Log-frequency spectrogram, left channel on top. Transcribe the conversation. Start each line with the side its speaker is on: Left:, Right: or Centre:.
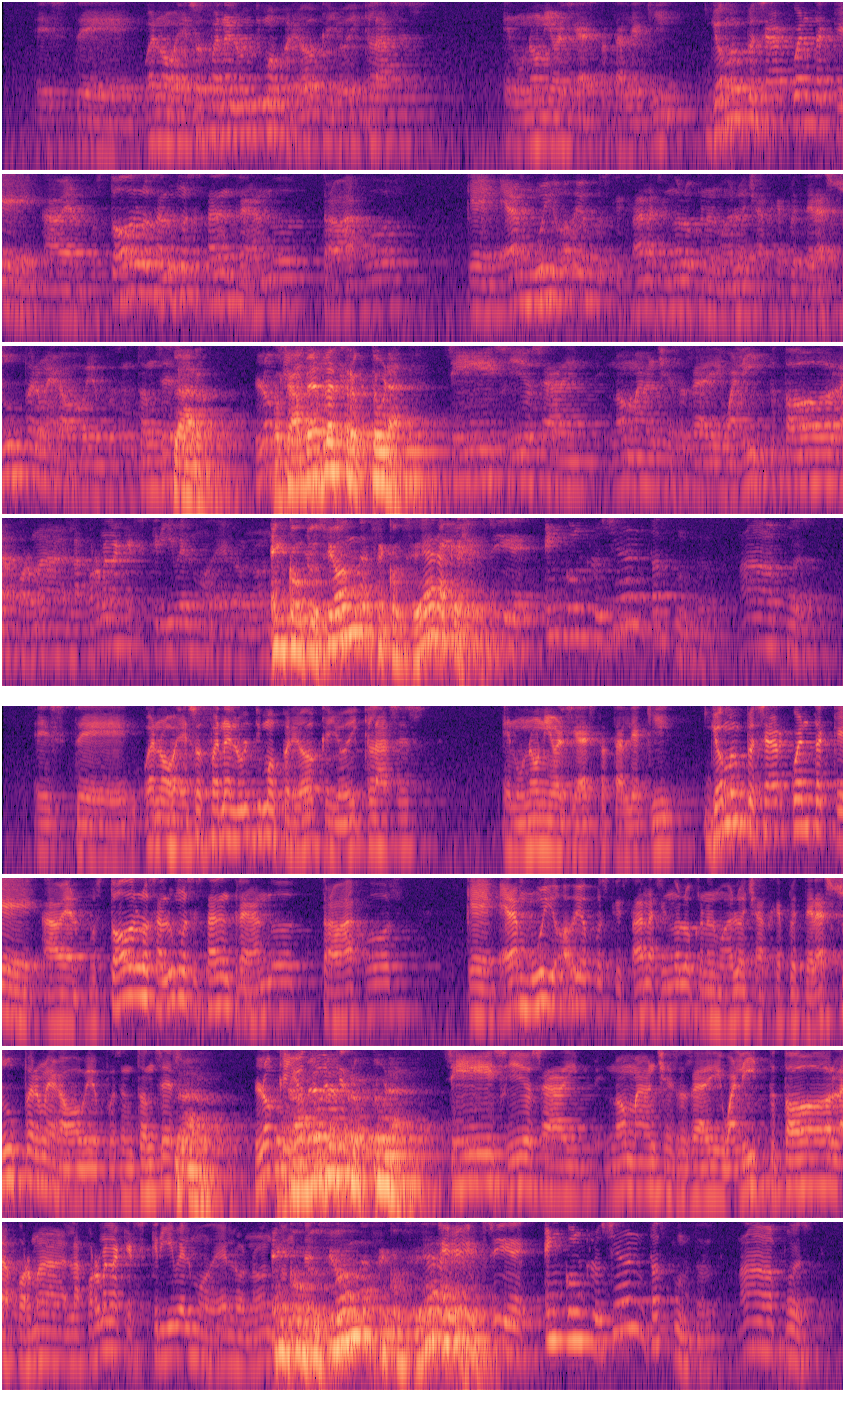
Right: este, bueno, eso fue en el último periodo que yo di clases en una universidad estatal de aquí. Yo me empecé a dar cuenta que, a ver, pues todos los alumnos están entregando trabajos que era muy obvio, pues que estaban haciéndolo con el modelo de ChatGPT, era súper mega obvio, pues entonces
Left: claro.
Right: lo
Left: O
Right: que
Left: sea,
Right: yo
Left: ves
Right: tuve
Left: la
Right: que...
Left: estructura.
Right: Sí, sí, o sea, y- y no manches, o sea, igualito todo, la forma, la forma en la que escribe el modelo, ¿no? Entonces,
Left: En conclusión, se considera
Right: sí,
Left: que... <laughs>
Right: sí, eh, en conclusión, dos puntos. No, pues,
